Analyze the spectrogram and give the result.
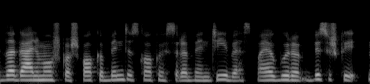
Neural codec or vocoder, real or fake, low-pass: codec, 16 kHz, 0.7 kbps, FocalCodec; fake; 7.2 kHz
